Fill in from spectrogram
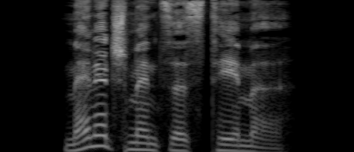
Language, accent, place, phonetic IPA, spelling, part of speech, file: German, Germany, Berlin, [ˈmɛnɪt͡ʃməntzʏsˌteːmə], Managementsysteme, noun, De-Managementsysteme.ogg
- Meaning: nominative/accusative/genitive plural of Managementsystem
